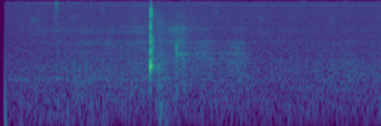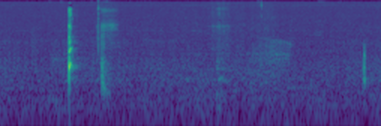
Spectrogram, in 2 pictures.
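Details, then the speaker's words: Sharp, abrupt hiccups about every four seconds in a quiet room, each followed by a short breath; ordinary hiccups. "has the hiccups. Jeez."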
